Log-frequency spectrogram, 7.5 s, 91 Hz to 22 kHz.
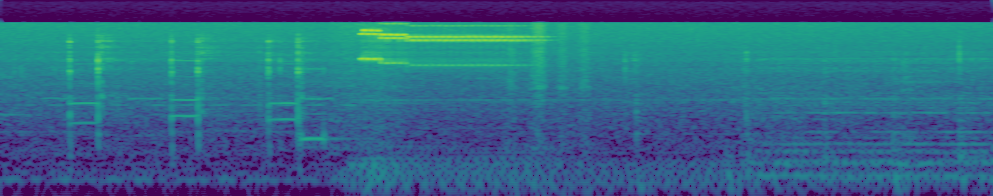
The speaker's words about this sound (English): I wish I knew what numbers those were on a touch tone phone. I'm not that good with sounds to be like, oh, they just pressed 313.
